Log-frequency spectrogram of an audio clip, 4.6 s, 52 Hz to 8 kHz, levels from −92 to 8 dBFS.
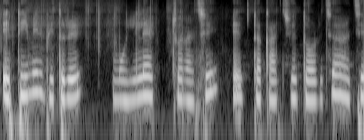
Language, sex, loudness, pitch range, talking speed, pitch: Bengali, male, -19 LUFS, 225-260 Hz, 120 wpm, 235 Hz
